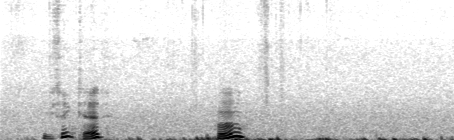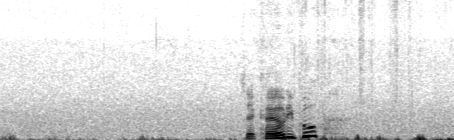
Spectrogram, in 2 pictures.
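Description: Dry leaves rustle and crackle under a dog's paws and nose.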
